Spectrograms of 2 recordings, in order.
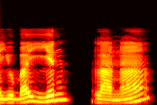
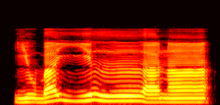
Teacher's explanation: nunnya hilang jadi lam. Langsung ke lam ya. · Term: idgham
